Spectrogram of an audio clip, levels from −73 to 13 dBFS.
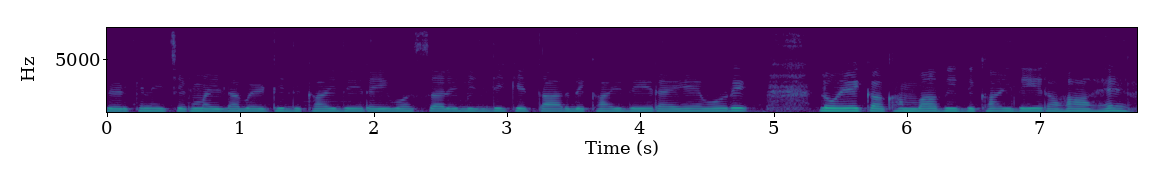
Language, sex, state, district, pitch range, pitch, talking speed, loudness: Hindi, female, Uttar Pradesh, Gorakhpur, 200-210 Hz, 205 Hz, 215 wpm, -36 LUFS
